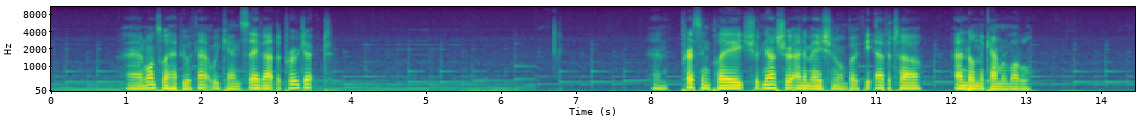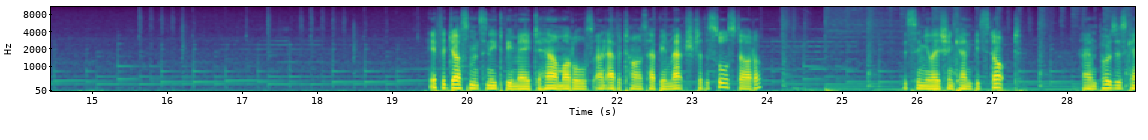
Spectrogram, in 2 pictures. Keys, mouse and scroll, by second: 1.5 click, 2.7 click, 4.5 click, 5.4-6.3 typing, 11.6 click, 13.6 click, 14.9 alt+click, 22.7 alt+click, 25.4 click, 26.8 click, 28.1 alt+click.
